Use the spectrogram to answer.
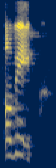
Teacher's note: तो जब हम अवेक बोलते हैं तो अ की साउंड स्लो आ रही है, और वेक की साउंड ज्यादा तेज से आ रही, बहुत बलपूर्वक आ रही है. तो यहाँ पे स्ट्रेस्ड नहीं है, वेग स्ट्रेस्ड है.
